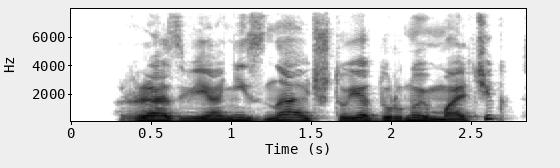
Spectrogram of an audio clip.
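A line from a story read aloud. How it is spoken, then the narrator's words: Plain. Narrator (Russian): спросил я ее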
